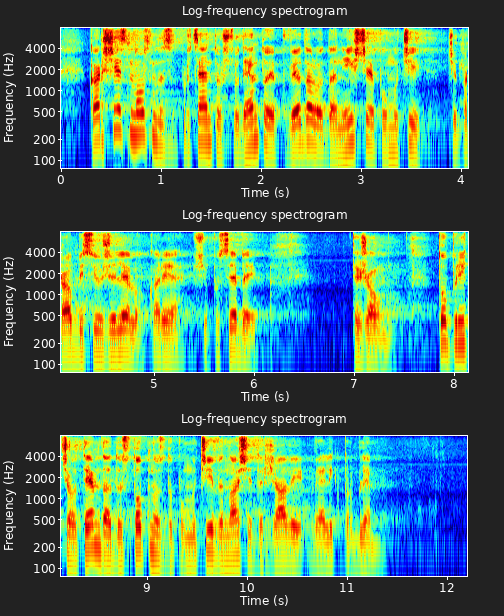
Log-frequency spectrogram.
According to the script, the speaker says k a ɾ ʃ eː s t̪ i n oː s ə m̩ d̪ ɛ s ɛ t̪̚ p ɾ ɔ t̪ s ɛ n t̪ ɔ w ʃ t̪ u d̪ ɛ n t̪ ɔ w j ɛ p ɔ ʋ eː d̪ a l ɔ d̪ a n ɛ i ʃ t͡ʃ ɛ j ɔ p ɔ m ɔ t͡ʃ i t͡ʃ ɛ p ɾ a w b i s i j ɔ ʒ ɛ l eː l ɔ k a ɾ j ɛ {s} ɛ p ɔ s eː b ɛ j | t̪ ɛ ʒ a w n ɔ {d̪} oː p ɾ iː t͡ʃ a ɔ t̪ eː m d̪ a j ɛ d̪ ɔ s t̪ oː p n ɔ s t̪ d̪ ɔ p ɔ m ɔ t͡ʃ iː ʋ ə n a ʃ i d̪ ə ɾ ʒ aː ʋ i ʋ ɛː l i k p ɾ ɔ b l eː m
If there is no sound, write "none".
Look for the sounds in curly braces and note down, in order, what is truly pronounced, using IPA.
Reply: ʃ, t̪

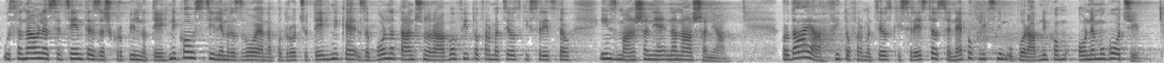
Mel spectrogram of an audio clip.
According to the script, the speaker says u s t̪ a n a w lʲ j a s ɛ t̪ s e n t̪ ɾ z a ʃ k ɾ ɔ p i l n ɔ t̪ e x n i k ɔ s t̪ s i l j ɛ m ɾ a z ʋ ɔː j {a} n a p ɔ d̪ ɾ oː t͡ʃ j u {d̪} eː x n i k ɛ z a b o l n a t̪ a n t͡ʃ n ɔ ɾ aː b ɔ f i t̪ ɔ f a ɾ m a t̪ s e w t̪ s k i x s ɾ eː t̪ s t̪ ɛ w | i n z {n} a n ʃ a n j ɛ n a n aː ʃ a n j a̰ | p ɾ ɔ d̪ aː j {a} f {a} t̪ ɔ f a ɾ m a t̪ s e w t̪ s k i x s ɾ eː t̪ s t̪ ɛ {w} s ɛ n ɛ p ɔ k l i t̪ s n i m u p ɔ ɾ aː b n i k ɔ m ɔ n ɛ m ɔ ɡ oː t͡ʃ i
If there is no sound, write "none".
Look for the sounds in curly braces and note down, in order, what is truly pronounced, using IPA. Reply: a, t̪, m, a, i, w

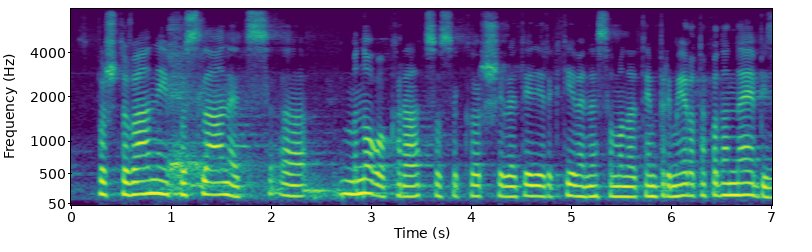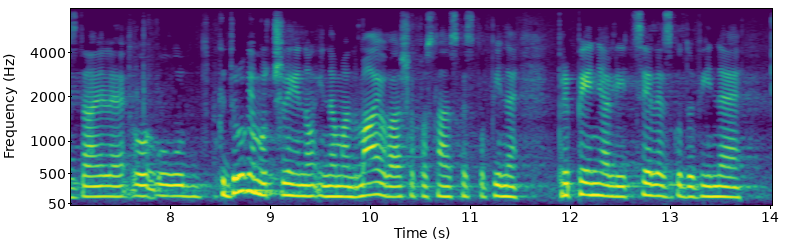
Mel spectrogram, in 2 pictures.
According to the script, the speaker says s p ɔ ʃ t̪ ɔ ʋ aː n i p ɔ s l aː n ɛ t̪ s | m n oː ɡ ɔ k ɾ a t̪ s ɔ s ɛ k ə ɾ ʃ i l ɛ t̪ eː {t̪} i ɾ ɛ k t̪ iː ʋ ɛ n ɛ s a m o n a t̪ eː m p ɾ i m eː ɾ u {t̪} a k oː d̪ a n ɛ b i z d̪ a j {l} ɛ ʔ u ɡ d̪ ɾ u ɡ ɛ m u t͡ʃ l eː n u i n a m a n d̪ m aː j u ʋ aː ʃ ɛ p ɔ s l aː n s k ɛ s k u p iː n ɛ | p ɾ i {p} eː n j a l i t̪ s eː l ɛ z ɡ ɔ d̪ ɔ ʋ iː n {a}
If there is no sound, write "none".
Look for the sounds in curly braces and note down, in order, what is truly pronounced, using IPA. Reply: d̪, t̪, l, p, ɛ

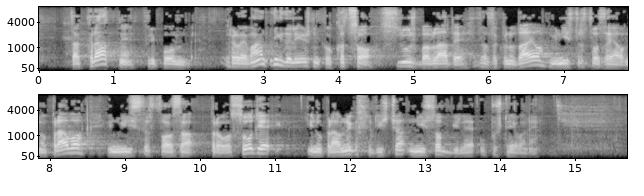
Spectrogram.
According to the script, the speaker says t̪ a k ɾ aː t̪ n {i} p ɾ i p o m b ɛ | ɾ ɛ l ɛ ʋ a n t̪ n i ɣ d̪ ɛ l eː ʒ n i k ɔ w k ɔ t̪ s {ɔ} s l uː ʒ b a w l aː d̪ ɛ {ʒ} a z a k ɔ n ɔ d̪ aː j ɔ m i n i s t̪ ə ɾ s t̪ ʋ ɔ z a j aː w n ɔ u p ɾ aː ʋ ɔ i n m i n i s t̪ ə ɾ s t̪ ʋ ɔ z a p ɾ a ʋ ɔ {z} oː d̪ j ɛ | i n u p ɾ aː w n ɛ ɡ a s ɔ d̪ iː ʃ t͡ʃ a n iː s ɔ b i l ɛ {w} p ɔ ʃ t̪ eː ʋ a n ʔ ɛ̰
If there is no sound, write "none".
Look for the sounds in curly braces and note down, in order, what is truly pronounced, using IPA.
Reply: ɛ, ɔ, z, s, u

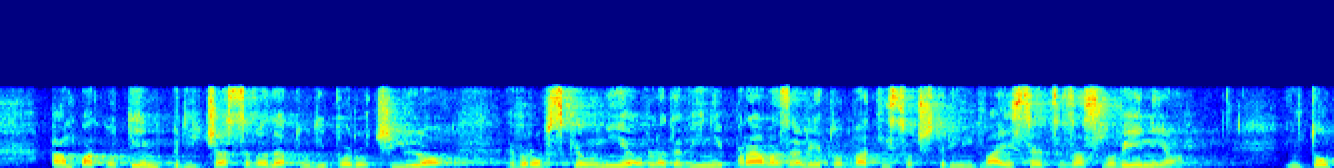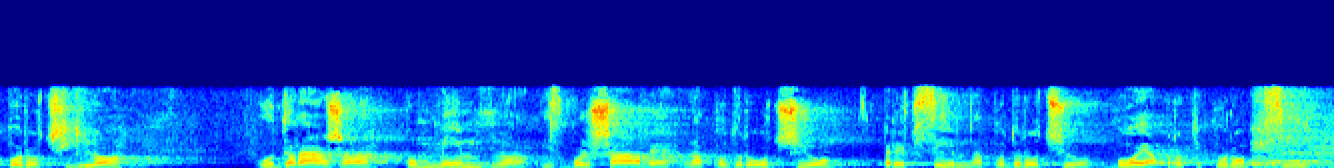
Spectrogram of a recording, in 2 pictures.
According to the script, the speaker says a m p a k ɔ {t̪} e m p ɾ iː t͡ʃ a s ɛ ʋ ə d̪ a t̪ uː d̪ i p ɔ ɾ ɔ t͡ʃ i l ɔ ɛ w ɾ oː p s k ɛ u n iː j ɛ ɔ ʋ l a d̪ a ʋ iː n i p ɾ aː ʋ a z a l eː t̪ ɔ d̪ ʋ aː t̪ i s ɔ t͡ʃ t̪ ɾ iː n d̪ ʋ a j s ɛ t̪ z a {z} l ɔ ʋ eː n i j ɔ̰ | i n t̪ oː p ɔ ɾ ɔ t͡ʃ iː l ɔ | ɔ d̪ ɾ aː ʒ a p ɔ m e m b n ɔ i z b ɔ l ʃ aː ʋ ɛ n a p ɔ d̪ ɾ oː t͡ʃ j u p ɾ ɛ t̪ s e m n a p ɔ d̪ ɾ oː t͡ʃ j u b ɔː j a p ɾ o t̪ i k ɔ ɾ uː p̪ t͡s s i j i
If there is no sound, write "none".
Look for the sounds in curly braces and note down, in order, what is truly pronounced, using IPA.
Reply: t̪, s

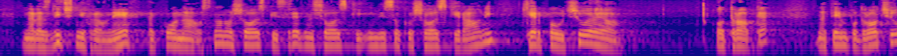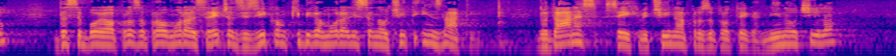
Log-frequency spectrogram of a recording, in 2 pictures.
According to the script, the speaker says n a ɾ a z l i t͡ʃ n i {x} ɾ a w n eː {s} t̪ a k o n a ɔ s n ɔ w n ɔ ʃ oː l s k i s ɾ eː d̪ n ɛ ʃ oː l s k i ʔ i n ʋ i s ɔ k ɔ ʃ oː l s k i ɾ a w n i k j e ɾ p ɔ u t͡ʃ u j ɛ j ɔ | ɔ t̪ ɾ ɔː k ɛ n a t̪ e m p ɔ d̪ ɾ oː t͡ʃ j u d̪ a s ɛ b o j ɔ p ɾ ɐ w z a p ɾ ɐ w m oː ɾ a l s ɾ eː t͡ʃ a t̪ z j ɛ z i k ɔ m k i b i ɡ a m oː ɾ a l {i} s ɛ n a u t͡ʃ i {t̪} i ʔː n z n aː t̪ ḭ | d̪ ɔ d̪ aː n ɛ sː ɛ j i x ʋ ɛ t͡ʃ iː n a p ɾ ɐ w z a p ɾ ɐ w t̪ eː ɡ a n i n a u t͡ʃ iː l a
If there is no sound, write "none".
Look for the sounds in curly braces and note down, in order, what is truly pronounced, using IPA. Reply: x, x, i, t̪

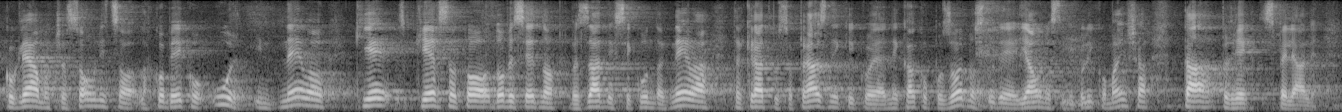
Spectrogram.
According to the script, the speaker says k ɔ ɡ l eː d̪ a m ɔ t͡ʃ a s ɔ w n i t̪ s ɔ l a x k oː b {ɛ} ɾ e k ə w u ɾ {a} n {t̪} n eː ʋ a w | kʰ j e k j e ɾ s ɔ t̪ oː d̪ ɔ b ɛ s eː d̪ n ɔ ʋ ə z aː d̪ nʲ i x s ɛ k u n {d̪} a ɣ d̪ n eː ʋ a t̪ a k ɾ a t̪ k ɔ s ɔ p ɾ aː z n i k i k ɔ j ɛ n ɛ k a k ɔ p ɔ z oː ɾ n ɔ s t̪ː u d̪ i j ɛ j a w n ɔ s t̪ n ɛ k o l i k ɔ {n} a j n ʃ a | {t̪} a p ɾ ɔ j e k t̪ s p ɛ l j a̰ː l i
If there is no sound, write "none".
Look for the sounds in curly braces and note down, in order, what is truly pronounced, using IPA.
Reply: i, i, d̪, d̪, m, t̪

